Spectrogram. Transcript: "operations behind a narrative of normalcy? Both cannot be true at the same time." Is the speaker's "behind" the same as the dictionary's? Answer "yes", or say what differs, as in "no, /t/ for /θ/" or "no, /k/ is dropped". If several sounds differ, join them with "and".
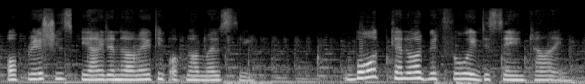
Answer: no, /n/ is dropped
